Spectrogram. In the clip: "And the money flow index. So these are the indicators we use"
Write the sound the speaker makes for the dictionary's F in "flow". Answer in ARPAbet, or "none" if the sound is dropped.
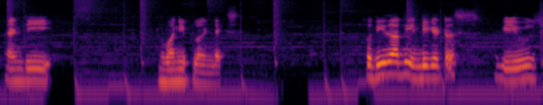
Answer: P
